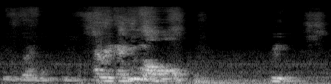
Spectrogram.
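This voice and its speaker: An actor playing a hot-tempered young man mocking his friend, shouting and then dropping to low threats. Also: big pitch swings, a little slow. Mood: taunting. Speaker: rival suitor in a skit. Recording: echoey room, far from mic, noisy.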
